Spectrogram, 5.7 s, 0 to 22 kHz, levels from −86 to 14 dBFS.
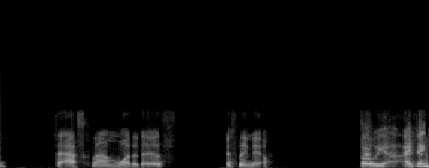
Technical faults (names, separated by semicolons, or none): Speex codec; VoIP packet loss concealed by the speech codec; hard clipping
